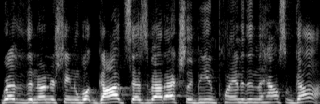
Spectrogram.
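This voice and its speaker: Raised and projected, a man's voice sounds animated at an extremely high pitch. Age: 30s. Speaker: pastor. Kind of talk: sermon. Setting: church.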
